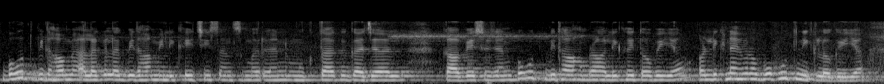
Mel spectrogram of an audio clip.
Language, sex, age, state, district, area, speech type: Maithili, female, 30-45, Bihar, Madhubani, rural, spontaneous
